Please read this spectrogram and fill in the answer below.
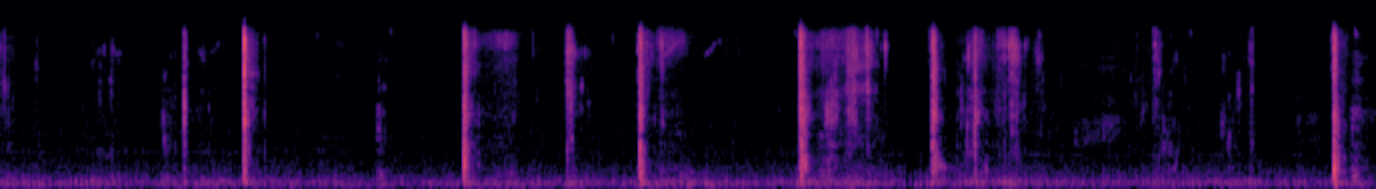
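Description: A hoe chopping into wet, muddy soil of a rice-field bund, about nine separate blows spaced a second or two apart, each a sharp thud, several followed by a short wet scrape as the blade drags through the mud. The loudest blow comes about two and a half seconds in.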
